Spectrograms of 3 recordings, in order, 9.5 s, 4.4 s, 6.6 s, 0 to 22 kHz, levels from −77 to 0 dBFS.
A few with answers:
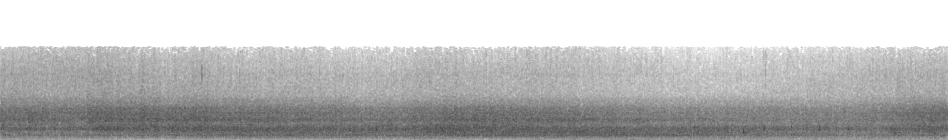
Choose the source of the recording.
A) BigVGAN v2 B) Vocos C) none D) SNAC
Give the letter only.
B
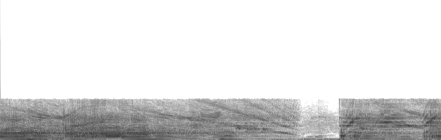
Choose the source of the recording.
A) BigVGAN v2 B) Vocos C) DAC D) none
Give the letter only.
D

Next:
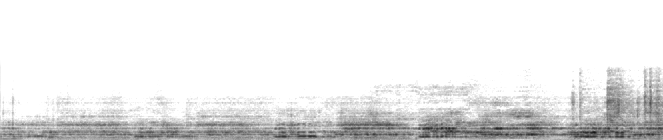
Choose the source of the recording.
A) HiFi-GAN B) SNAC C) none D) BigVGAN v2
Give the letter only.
B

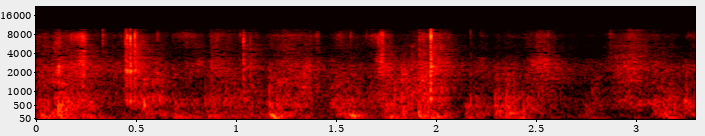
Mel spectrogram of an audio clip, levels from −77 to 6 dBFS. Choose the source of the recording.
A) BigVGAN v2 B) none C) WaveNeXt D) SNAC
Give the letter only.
B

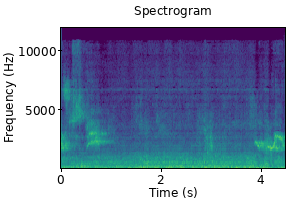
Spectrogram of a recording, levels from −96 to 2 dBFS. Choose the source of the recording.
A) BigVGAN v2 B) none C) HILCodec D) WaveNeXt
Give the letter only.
C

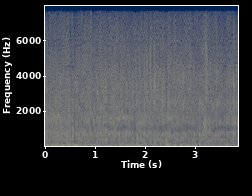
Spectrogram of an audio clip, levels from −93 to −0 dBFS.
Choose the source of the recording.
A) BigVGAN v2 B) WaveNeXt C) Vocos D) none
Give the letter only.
C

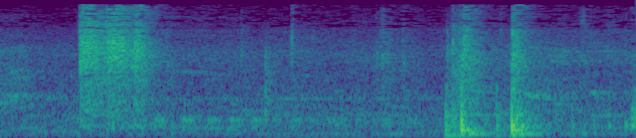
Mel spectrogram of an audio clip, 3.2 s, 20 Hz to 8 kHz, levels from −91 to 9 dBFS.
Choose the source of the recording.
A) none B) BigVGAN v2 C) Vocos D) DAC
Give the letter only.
A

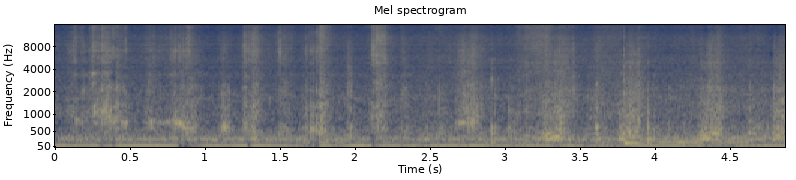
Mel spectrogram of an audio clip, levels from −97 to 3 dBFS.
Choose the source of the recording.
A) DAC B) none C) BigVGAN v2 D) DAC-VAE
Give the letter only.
D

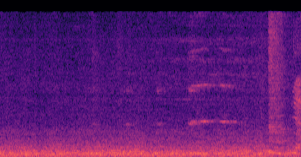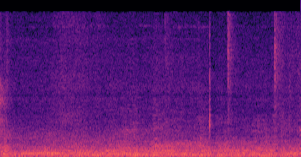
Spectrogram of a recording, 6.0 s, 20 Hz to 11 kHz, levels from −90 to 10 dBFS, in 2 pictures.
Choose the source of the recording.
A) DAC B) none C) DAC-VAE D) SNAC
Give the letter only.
B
